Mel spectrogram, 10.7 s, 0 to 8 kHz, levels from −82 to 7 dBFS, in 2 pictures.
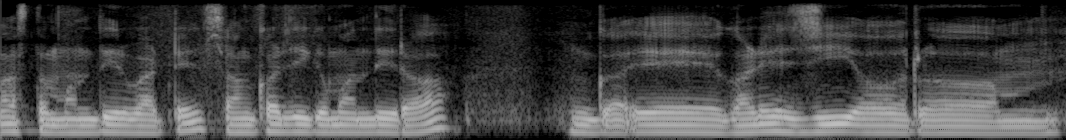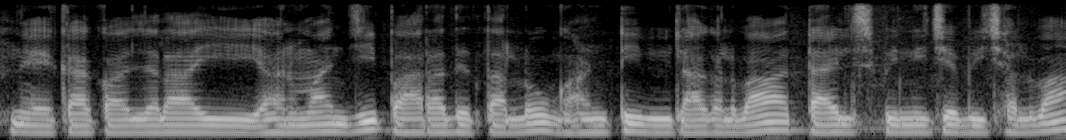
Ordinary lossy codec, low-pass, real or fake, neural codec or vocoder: none; 7.2 kHz; real; none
